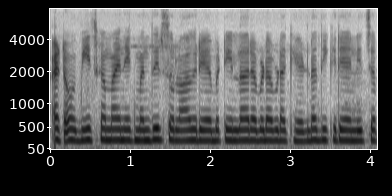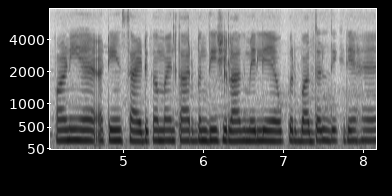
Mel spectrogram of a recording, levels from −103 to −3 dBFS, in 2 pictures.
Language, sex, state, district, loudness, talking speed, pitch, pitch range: Marwari, female, Rajasthan, Nagaur, -18 LUFS, 250 wpm, 220 Hz, 215-225 Hz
